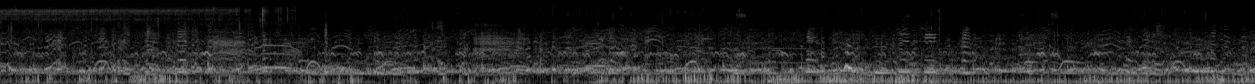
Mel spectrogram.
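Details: Swans crowded at their Motono wintering grounds in Chiba, Japan, mixed with many northern pintails; a steady wall of honking from the flock, joined by low rumbling noise and some nearby human sounds.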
